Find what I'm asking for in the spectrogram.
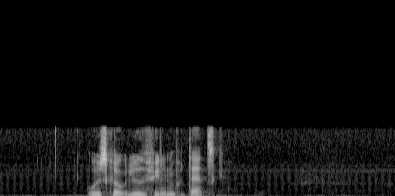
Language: Danish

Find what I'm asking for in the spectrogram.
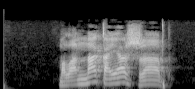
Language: Mari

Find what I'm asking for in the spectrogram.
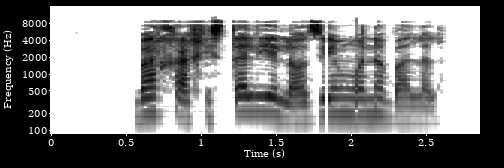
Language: Pashto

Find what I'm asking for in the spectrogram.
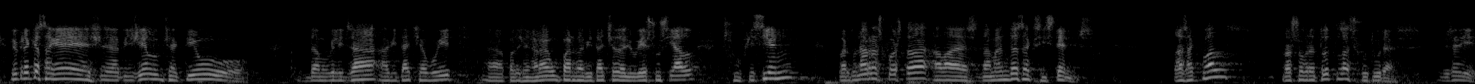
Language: Catalan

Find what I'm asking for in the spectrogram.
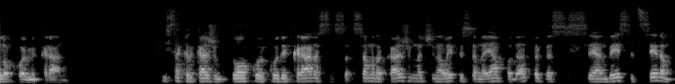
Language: Croatian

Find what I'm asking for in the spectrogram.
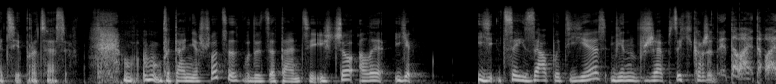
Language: Ukrainian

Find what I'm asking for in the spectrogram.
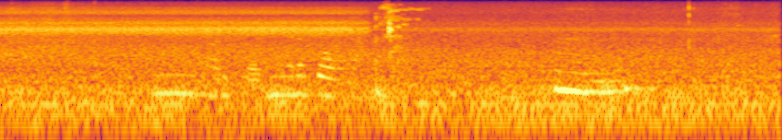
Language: Malayalam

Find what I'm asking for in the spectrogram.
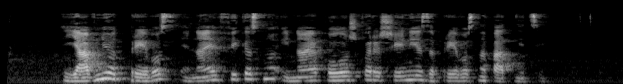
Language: Macedonian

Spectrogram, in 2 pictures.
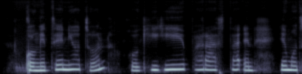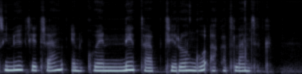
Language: Kalenjin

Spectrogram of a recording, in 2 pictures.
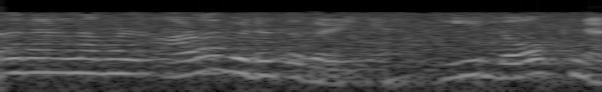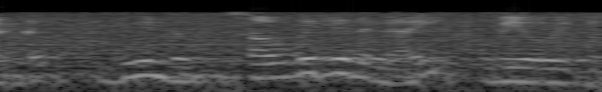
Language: Malayalam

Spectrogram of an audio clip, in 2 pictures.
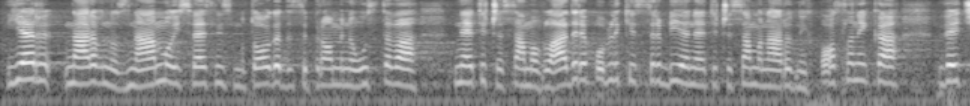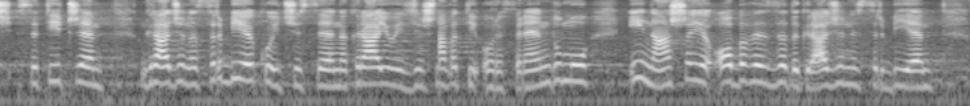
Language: Serbian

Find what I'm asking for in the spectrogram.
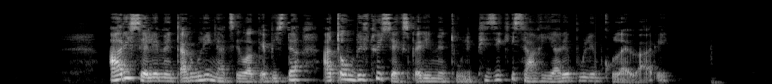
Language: Georgian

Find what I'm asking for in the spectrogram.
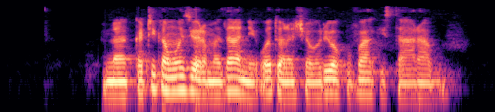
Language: Swahili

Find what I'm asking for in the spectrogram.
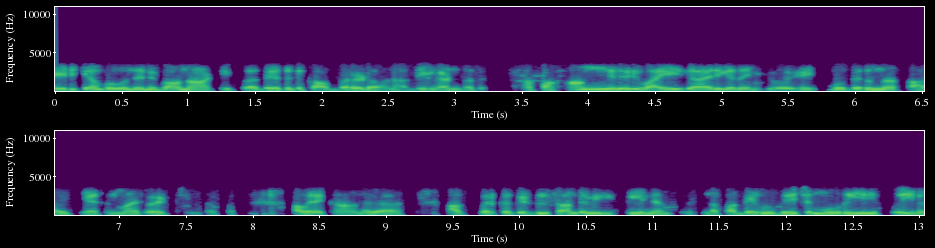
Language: Malayalam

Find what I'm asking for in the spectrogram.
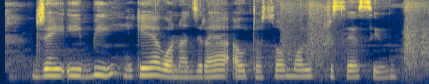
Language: Kikuyu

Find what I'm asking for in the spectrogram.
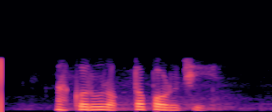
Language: Odia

